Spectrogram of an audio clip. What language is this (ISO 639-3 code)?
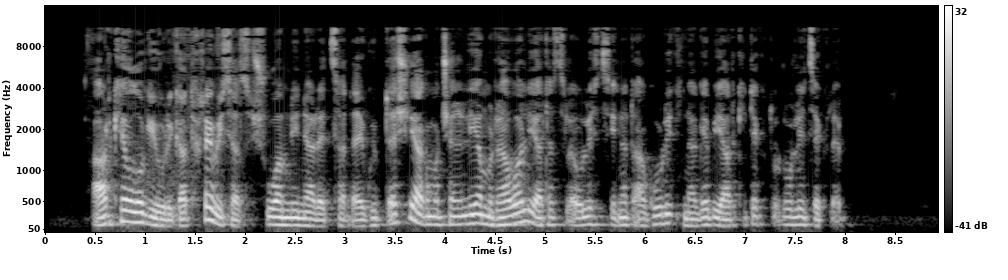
kat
